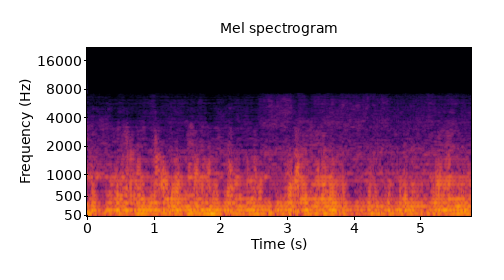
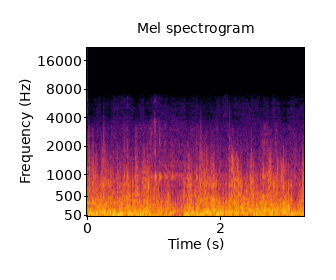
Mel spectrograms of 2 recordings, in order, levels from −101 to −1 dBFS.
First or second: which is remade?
first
